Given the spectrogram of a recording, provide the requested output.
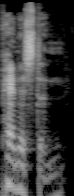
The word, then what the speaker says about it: Peniston: I'm almost certain it's pronounced Peniston, like the town outside of Barnsley.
